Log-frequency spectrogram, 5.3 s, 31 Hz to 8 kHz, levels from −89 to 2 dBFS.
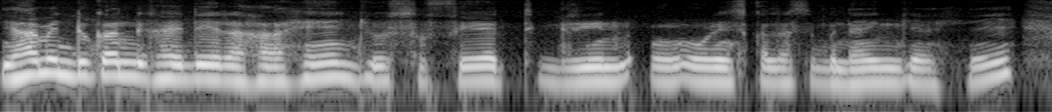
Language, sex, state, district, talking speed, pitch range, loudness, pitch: Hindi, male, Arunachal Pradesh, Longding, 195 wpm, 135-165 Hz, -17 LUFS, 145 Hz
